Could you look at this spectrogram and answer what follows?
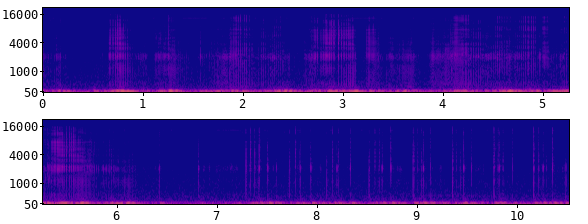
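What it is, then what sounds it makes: Plastic flip-top lid. A small, hollow red plastic flip-top lid is held in the hands and tapped and scratched with long painted nails. The result is a quiet, steady low rumble under bursts of bright, scratchy scraping, followed by a run of rapid, crisp taps toward the end.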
